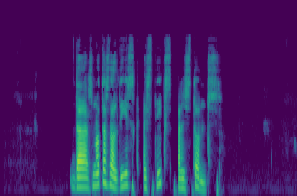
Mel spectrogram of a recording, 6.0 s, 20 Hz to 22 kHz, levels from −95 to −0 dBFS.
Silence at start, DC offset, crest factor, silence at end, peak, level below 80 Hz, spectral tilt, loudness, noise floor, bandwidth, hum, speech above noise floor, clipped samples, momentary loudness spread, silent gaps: 1.45 s; under 0.1%; 26 dB; 1.6 s; -2 dBFS; -68 dBFS; -5 dB/octave; -25 LUFS; -87 dBFS; 11.5 kHz; none; 62 dB; under 0.1%; 14 LU; none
